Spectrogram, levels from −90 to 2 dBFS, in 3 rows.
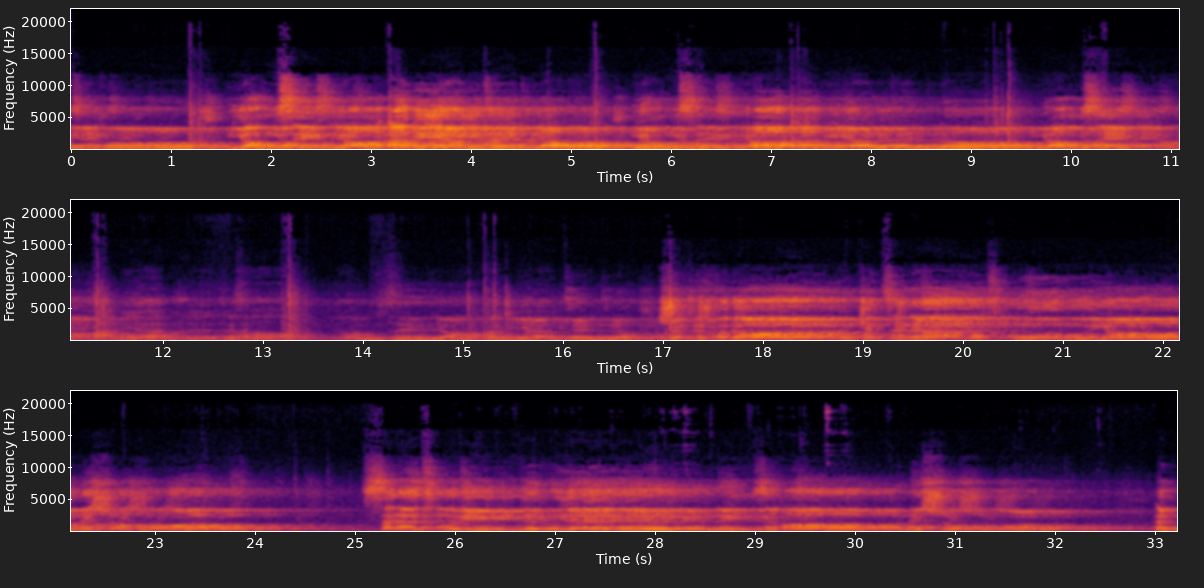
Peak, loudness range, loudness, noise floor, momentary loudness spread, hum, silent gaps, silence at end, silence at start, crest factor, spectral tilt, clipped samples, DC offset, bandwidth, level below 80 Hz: -2 dBFS; 16 LU; -19 LUFS; -43 dBFS; 18 LU; none; none; 0 s; 0 s; 20 dB; -2 dB/octave; under 0.1%; under 0.1%; 20 kHz; -50 dBFS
